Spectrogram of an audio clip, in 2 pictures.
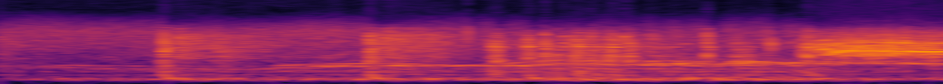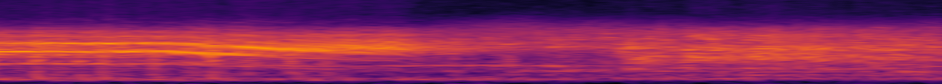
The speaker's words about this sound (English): Knock on the door, Rochester. I'm holding the jug. Okay. I'll knock, you scaredy cat.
